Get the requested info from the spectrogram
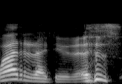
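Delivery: fed-up, exasperated tone. Describing how a fellow character has acted the whole time: imitating someone exasperated. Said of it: "exasperated is, like, the entire time".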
